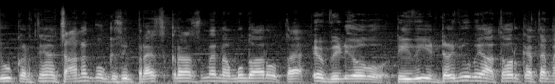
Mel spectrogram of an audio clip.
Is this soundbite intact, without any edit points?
no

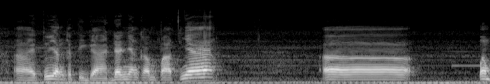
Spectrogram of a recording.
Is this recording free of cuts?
yes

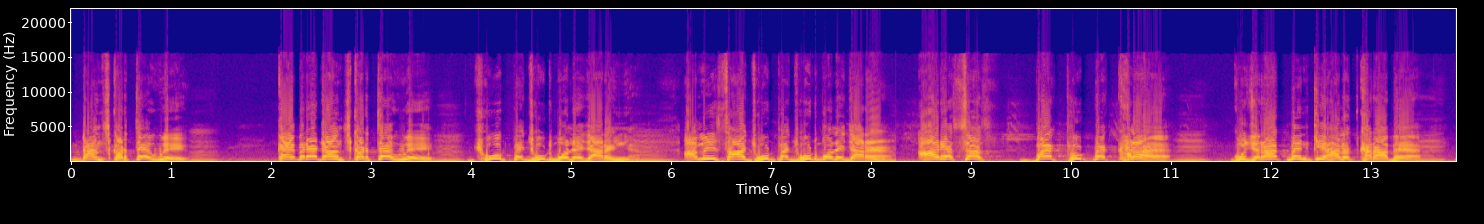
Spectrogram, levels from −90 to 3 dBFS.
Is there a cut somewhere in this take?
no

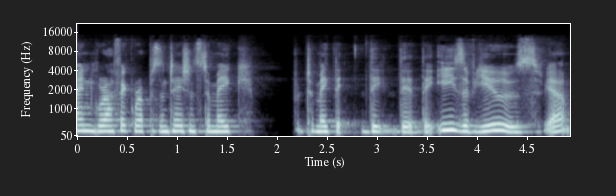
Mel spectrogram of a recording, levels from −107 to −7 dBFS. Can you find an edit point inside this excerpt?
no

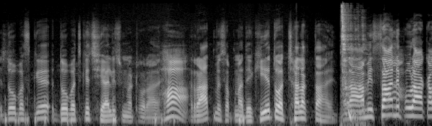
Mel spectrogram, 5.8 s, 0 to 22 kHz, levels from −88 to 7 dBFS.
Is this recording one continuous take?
no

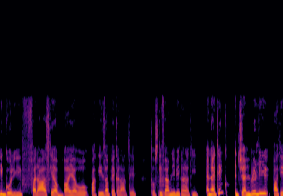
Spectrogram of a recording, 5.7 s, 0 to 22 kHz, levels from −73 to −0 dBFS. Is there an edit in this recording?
no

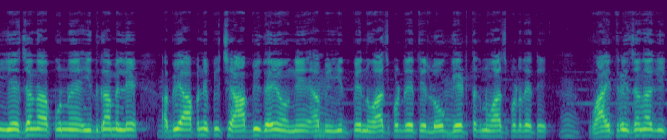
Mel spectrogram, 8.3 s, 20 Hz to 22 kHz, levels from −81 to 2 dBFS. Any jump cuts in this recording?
no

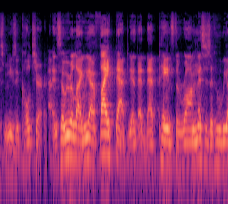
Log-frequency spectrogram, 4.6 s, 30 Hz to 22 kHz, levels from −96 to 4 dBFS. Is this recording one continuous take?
no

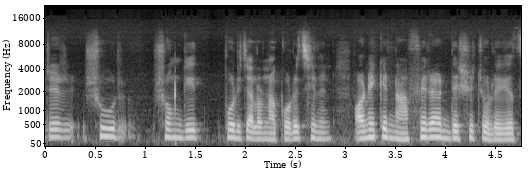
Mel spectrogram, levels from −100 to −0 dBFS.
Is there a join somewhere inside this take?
yes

